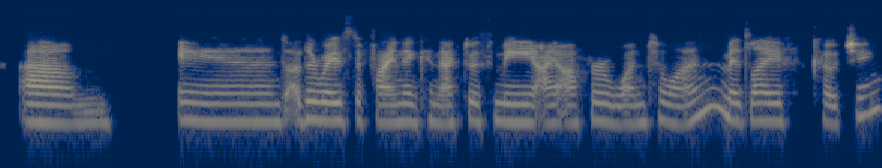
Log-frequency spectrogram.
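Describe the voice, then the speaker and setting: A woman with an ordinary speaking voice talks at medium pitch and a moderate pace. Her intonation stays fairly even. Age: 40s. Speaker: therapist and midlife coach, author. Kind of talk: casual interview chat. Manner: frequent filler words.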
